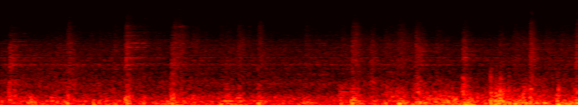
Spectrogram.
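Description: Indian Railways train running, heard from on board the coach: a steady low rumble of wheels on the rails with irregular clicks and knocks.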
